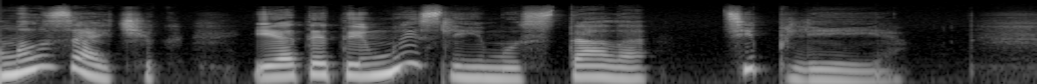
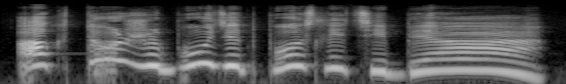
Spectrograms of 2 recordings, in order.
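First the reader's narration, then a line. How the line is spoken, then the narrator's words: Sad little hare's question. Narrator (Russian): печально спросил зайчик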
